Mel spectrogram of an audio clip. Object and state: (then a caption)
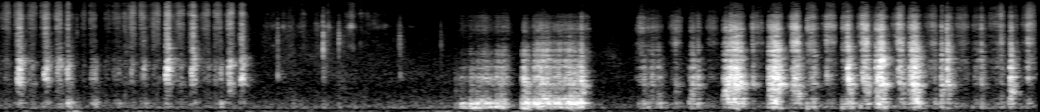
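Scratch-art card being scratched. A wooden stylus scratches a flat black-coated scratch-art paper card resting on a table in repeated strokes. Quick, bright, raspy scratches come in irregular bursts, broken near the middle by two longer, louder continuous rubbing passes before the short strokes resume.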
